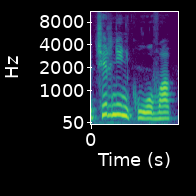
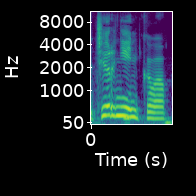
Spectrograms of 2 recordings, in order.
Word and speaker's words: Черненькова: А в гостях у нас Ольга Борисовна Черненькова. Правильно я произношу? Здравствуйте. Здравствуйте, Черненькова. А, Черненькова, пардон, так.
